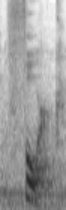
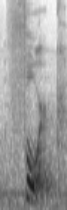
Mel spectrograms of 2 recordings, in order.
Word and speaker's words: fork: to eat their food be careful when saying Fork it's pronounced Fork you say it Fork pork is meat from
